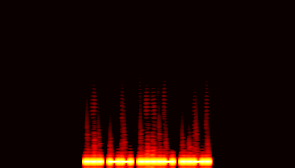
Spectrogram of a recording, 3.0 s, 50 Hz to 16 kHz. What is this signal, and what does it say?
Morse code, heard as a keyed tone, about 37 wpm, 700 Hz. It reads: SM4F
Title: DXCC-100 Call Signs - 4 Characters - Repeated 3x - 40wpm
